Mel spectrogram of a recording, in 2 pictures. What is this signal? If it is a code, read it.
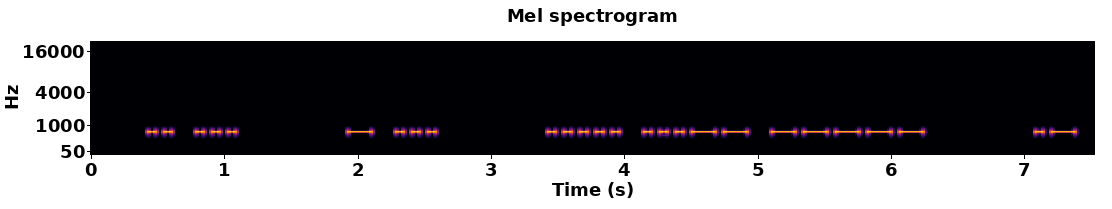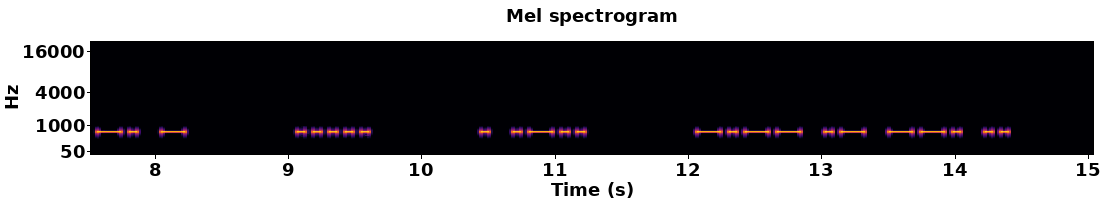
Morse code, heard as a keyed tone, about 20 wpm, 700 Hz. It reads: IS TS 530 ANT 5 EL YAGI
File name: UK MASTER QSOs TRAINING / 20WPM / UK MASTER QSOs 0063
